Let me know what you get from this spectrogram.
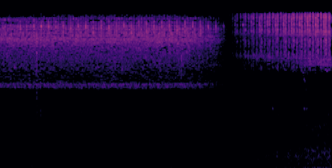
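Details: Long-winged conehead (Conocephalus fuscus), known in Japan as kita-sasakiri, singing a very high-pitched, continuous hissing buzz for about three seconds before it cuts off abruptly, leaving faint low background rumble.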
